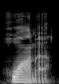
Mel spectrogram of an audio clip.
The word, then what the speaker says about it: Juana: of Spanish word, it's Juana. Hua sound. Yeah, it's a hua sound. It's almost like an H sound.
